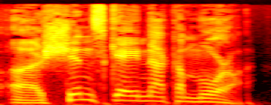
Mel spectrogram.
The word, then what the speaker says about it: Shinsuke Nakamura: So we will have, and I've been told the proper pronunciation because I messed this guy's name up, Shinsuke Nakamura is going to be here this morning, and Sami Zayn is going to be here.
